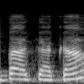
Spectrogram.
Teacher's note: all of them are voiceless because we don't have vibration of the vocal cords, and all of them are stops because we stop the air completely and then release it · The first one is bilabial, the second one is alveolar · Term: voiceless stops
